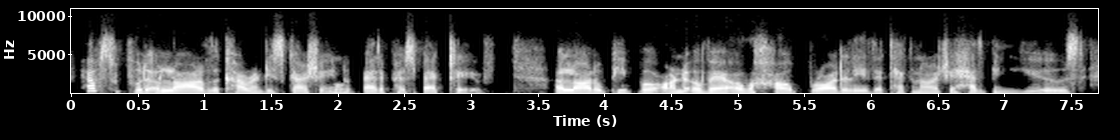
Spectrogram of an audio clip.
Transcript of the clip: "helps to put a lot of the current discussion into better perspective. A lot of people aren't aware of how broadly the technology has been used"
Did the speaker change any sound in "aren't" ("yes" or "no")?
no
